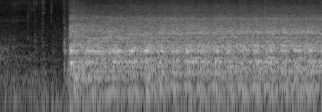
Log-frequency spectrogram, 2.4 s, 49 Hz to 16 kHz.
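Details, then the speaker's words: 37-year-old Ford Bronco with TFI-IV ignition module and new distributor, intermittent stalling: starter cranks steadily but never catches despite PIP and SPOUT signals on scope; crank no-start from faulty new ignition module, starts after key cycling. "I'm going to go ahead and crank it and I'm going to push my red probe back in there make sure it didn't fall out and if we try to crank it right now it will not"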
